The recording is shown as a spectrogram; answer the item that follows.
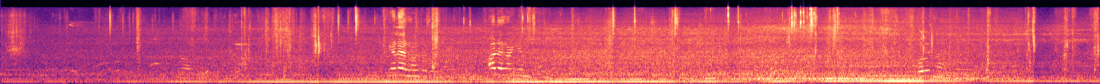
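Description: A motor vehicle's engine running nearby, a steady low hum that swells over several seconds and eases off near the end, with brief children's voices over it.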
